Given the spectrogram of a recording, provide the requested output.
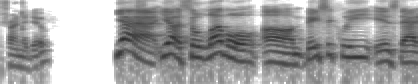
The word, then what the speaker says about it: LVL: It's level, but you can say LVL.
